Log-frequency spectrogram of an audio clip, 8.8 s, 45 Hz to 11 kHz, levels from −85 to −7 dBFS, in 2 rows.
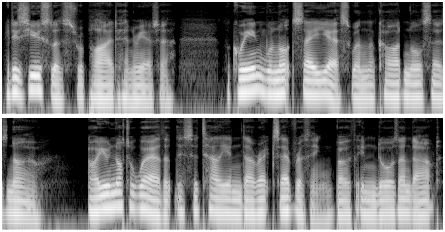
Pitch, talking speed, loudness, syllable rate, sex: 105 Hz, 195 wpm, -19 LUFS, 5.9 syllables/s, male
